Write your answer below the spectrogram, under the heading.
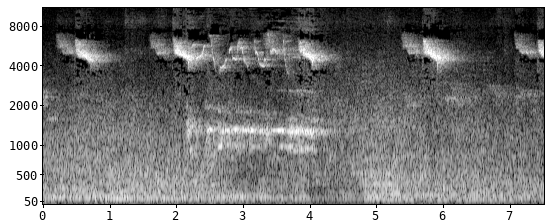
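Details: Líu song of a female white-eye: bright, high-pitched descending whistles repeated about every second or two, with a brief lower warbled phrase in the middle and a soft hum beneath.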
